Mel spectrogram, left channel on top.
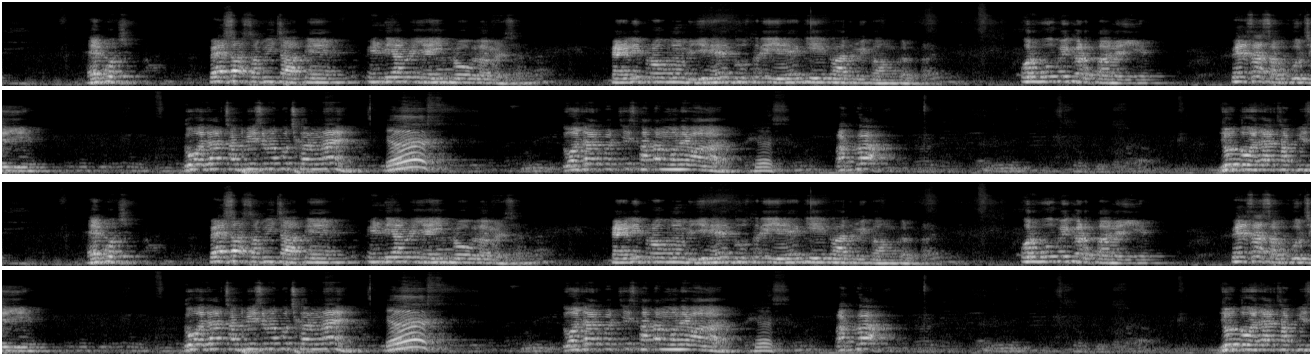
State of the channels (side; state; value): both; identical; correlation 1.00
